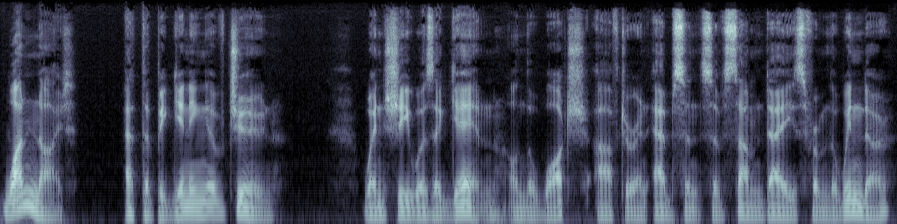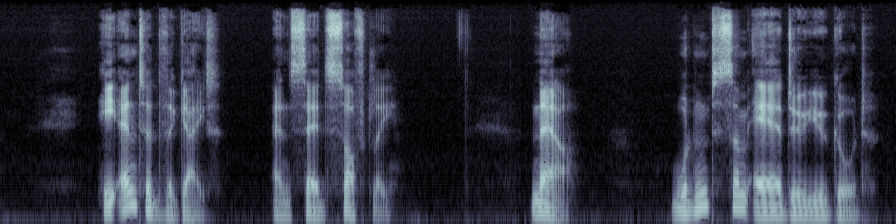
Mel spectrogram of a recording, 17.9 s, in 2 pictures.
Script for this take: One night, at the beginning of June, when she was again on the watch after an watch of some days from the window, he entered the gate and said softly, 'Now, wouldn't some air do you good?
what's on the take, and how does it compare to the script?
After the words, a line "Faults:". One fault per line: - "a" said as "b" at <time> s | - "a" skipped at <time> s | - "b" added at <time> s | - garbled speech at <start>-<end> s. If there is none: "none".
One night, at the beginning of June, when she was again on the watch after an absence of some days from the window, he entered the gate and said softly, 'Now, wouldn't some air do you good?
Faults:
- "watch" said as "absence" at 6.5 s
